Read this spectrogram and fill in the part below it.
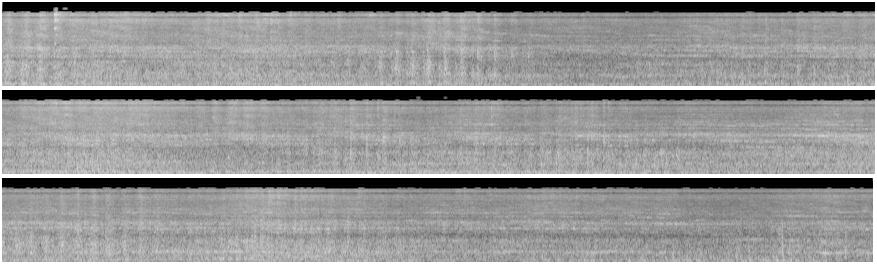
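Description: Wheels squeal faintly against the rails.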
